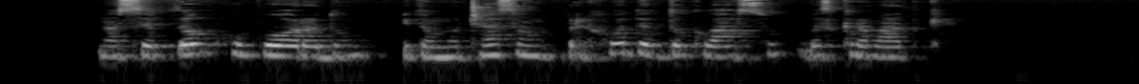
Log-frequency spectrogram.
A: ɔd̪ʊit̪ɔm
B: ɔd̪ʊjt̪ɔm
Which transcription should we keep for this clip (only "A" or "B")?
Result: A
